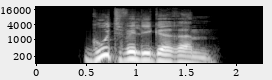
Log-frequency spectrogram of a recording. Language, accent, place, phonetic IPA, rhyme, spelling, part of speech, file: German, Germany, Berlin, [ˈɡuːtˌvɪlɪɡəʁəm], -uːtvɪlɪɡəʁəm, gutwilligerem, adjective, De-gutwilligerem.ogg
- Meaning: strong dative masculine/neuter singular comparative degree of gutwillig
